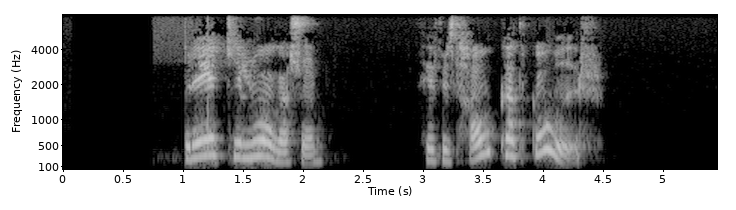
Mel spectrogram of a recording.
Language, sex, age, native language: Icelandic, female, 20-29, Icelandic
